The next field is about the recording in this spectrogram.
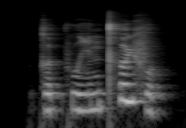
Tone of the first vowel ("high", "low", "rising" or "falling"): rising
